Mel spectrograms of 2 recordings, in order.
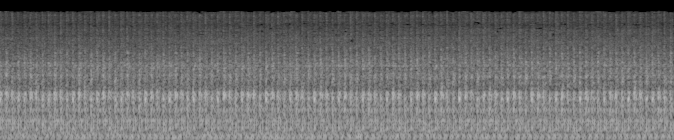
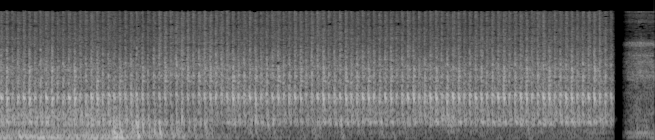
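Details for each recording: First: Isuzu Panther pickup diesel after injection timing advanced slightly: steady, even, crisp clatter at idle, about three pulses a second, no misses; sounds harsher but stronger, exhaust now smoke-free; normal idle. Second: Isuzu Panther pickup diesel, cold engine smoking heavily (blow-by) and running harsh and uneven with a steady knock about three per second over the clatter; teardown found one seized piston and all other pistons, rings and possibly liners worn.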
